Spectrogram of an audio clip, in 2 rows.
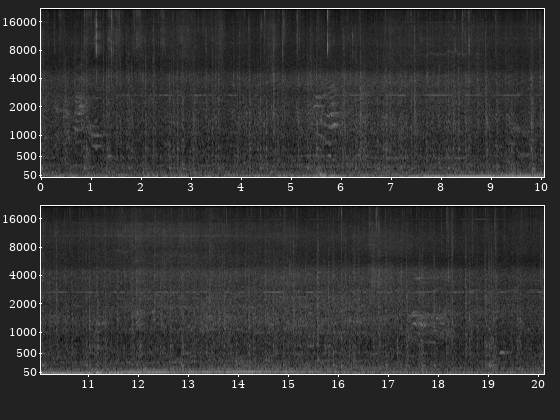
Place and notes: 南島金崙診所, Jinlun, Taimali Township - rain
rain, traffic sound, Village Message Broadcast Sound
Binaural recordings, Sony PCM D100+ Soundman OKM II
Taitung County, Taiwan, 13 April 2018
